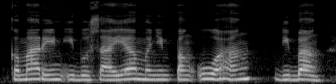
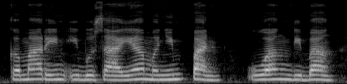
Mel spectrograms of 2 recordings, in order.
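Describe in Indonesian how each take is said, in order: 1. Tekanan ada pada uang. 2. Tekanan ada pada menyimpan. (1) "Kalimat kelima mendapatkan tekanan pada kata uang" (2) "Kalimat keempat mendapatkan tekanan pada kata menyimpan"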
